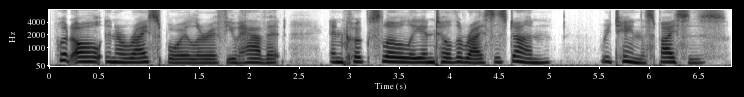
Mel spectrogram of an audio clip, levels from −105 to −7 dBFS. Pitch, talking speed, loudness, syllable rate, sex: 220 Hz, 185 wpm, -17 LUFS, 4.5 syllables/s, female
